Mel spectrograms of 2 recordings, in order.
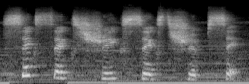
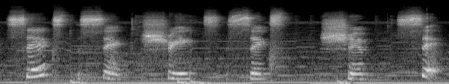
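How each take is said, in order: First: It is said at a faster pace. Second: It is said at a slower pace.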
